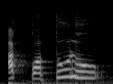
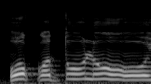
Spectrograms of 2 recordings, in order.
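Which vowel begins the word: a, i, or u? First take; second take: a; u. First: The word begins with an a vowel. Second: The word begins with an u vowel. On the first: The speaker calls it wrong. "Tidak boleh" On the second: The speaker calls it right. "harus selalu dengan dhammah"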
